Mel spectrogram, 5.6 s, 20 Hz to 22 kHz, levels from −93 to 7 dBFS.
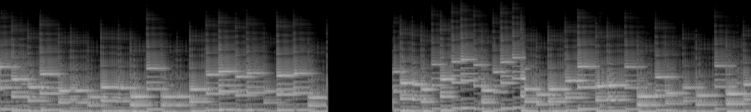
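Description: At 2.45 s the sound simply drops out and stays silent until 2.94 s, a gap of just under half a second. That's a playback stall. The player most likely ran dry of buffered data, or its thread got held up, so it had nothing to send to the output.

Right after that, from 2.94 s to 3.93 s, you get catch-up at higher speed. The player is resampling its backlog to run at 1.5 times normal speed, trying to claw back the time it lost. Because it's resampling rather than time-stretching, pitch rises along with tempo, somewhere around seven semitones. So that one-second stretch sounds hurried and noticeably chipmunk-ish before it drops back to normal speed and pitch at 3.93 s.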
